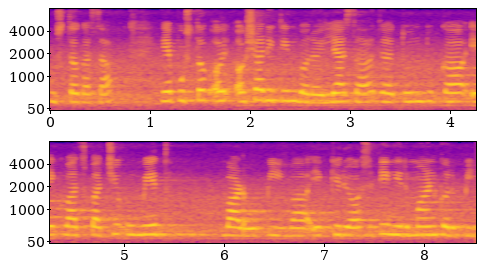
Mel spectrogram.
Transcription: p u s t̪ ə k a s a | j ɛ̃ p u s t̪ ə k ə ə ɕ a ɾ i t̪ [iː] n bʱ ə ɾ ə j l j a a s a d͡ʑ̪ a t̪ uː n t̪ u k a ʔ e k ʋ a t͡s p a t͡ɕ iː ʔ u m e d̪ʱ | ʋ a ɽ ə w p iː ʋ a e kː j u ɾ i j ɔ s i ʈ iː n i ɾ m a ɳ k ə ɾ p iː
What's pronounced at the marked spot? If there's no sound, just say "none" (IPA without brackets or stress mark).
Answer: iː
